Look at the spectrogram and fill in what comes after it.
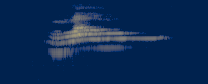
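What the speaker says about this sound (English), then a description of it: "And it wouldn't be a video without Rylan meowing in the background" A pet cat meows once in a single drawn-out cry of about a second, rising and then trailing off, clear but moderately quiet with no talk over it.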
